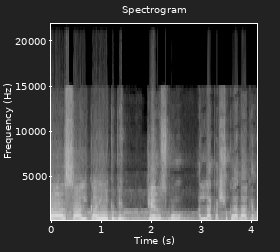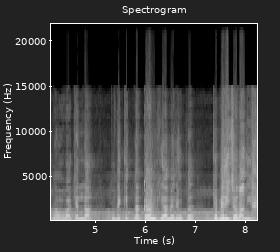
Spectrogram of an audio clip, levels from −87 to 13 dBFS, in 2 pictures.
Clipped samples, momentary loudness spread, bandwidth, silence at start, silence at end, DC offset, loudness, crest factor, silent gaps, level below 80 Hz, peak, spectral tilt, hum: 2%; 9 LU; 15.5 kHz; 0 s; 0 s; under 0.1%; -10 LUFS; 10 dB; none; -28 dBFS; 0 dBFS; -5 dB/octave; none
